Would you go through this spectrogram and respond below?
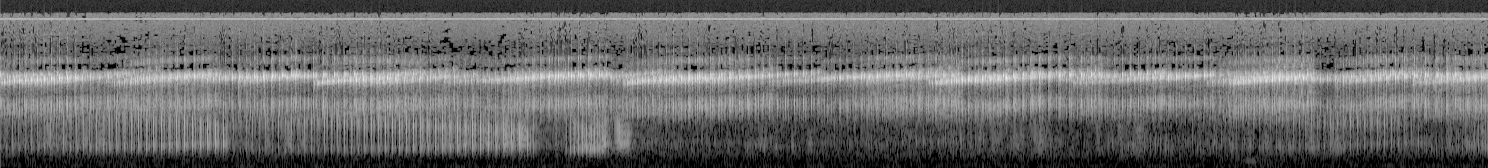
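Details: Nebraska Sandhills frogs at dusk in spring by small lakes and ponds; a loud chorus of repeated rising high trills every second or two, backed by softer low rattling croaks.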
